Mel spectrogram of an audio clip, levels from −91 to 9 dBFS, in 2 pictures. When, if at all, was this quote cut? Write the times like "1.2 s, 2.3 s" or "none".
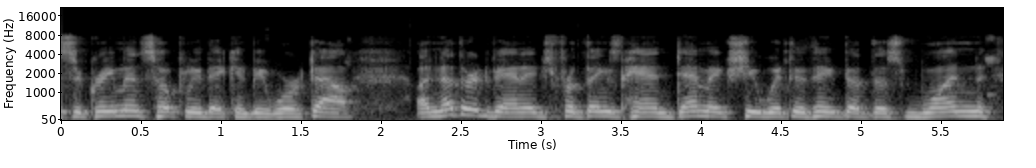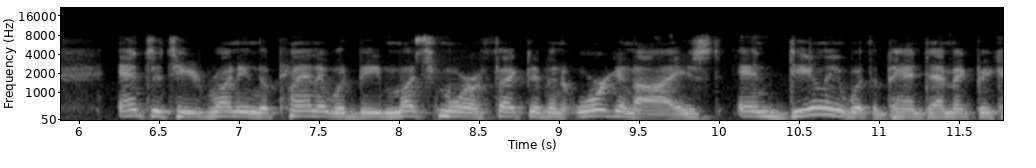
3.0 s, 3.5 s, 4.5 s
